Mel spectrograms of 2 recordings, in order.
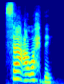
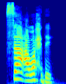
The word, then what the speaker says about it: ساعة واحدة: But remember that the word for the number one is different from the one used for telling time. How do you say 1 o'clock? – ساعة واحدة. ساعة واحدة.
